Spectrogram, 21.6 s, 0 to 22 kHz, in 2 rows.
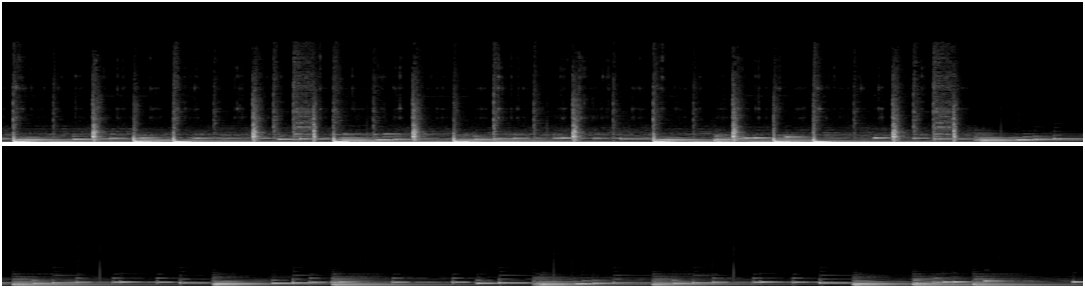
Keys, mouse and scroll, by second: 0.1 double click, 7.2 Tab, 11.0 typing, 13.0 double click, 13.3-13.7 scroll down 1, 13.7 Tab, 14.2 Tab, 14.4 middle click, 16.2 shift+click, 16.5 shift+double click, 17.5-18.1 typing, 19.3 double click, 20.8 typing.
